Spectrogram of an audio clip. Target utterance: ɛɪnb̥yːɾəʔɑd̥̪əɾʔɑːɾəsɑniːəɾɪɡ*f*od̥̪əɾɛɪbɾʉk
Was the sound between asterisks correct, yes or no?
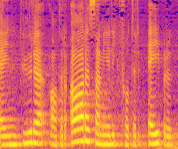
yes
